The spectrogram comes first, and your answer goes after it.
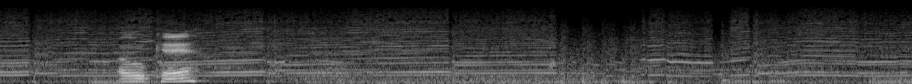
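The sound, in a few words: Formula 1 car engine revving in F1 2012 video game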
